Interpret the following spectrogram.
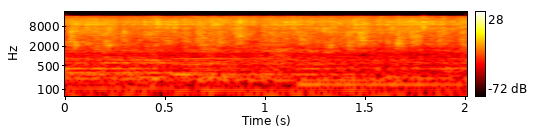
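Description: Kitchen tap running into the sink, water splashing over a bunch of green onions rinsed by hand under the stream.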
